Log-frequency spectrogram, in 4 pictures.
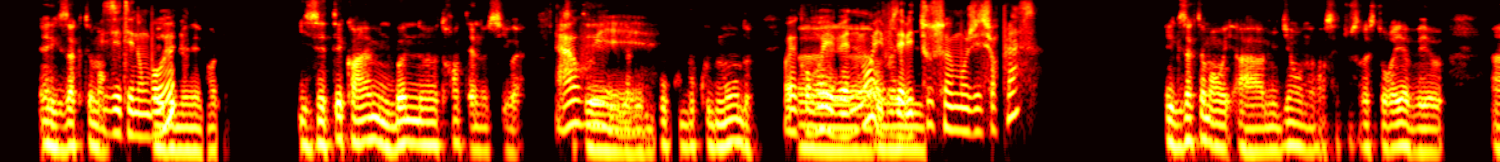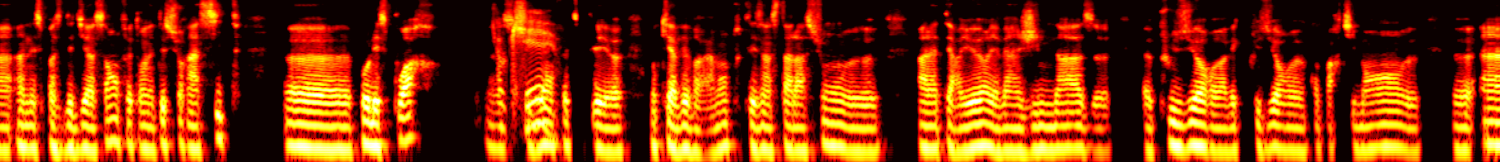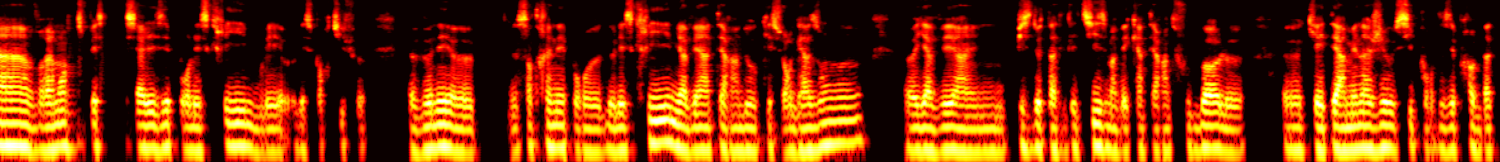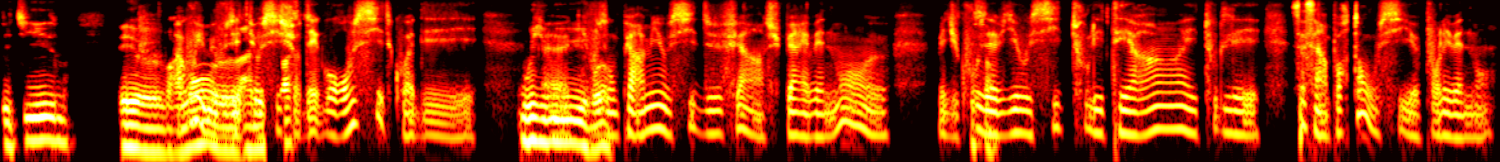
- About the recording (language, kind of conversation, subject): French, podcast, Peux-tu nous parler d’un projet créatif qui t’a vraiment fait grandir ?
- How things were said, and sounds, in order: drawn out: "oui"; other background noise; stressed: "gros"; tapping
